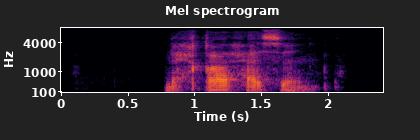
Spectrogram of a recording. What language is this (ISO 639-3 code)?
kab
